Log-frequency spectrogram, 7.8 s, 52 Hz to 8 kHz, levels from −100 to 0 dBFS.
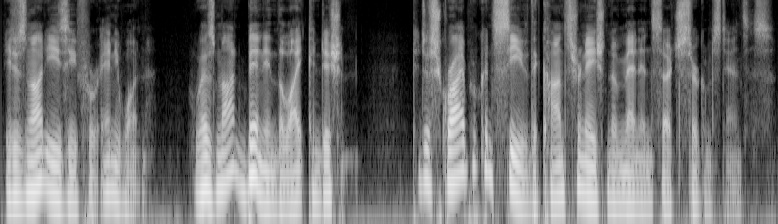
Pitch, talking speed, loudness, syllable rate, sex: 100 Hz, 200 wpm, -20 LUFS, 6.1 syllables/s, male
